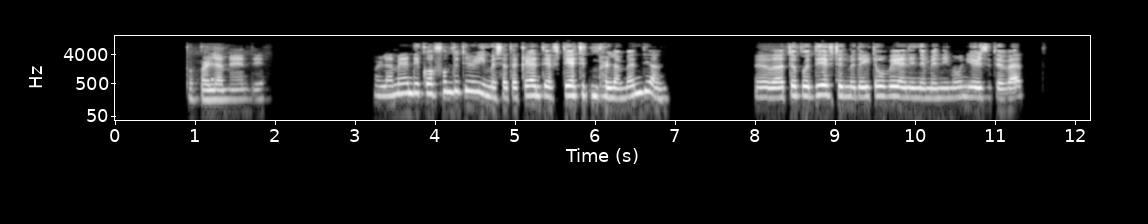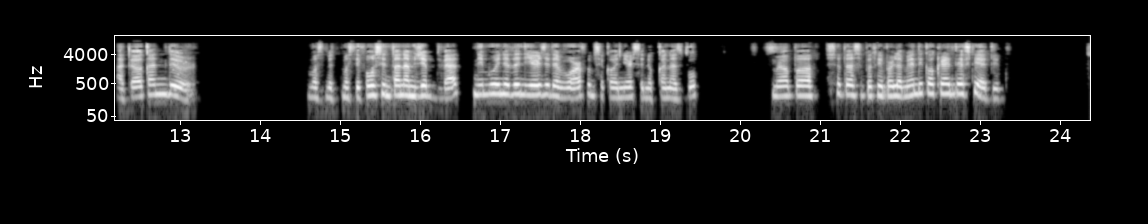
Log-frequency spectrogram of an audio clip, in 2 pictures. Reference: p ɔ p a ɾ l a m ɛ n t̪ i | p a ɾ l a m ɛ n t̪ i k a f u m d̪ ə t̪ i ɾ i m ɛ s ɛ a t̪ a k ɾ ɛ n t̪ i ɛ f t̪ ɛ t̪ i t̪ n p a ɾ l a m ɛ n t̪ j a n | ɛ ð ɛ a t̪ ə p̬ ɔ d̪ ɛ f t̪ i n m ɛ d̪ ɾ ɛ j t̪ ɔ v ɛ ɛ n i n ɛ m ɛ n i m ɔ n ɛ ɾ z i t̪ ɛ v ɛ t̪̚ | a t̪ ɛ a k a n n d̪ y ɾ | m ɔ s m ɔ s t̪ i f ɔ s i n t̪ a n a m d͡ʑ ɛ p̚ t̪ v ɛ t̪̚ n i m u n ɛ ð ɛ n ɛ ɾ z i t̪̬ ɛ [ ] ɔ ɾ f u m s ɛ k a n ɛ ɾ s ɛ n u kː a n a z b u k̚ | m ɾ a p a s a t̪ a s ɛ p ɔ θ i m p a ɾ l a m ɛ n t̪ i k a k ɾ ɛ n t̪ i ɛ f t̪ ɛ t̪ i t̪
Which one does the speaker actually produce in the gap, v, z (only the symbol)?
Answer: v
